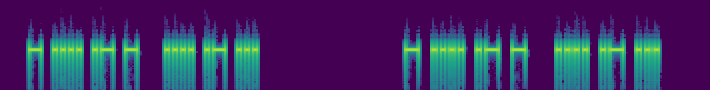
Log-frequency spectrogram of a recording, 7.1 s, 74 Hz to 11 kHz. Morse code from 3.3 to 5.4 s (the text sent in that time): THAT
